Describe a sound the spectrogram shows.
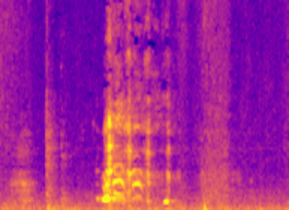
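A kitten meows loudly.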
